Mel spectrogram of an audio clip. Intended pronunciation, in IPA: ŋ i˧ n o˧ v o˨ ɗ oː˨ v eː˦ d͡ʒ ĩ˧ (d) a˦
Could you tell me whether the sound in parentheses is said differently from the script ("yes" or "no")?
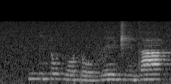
no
